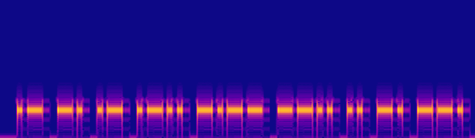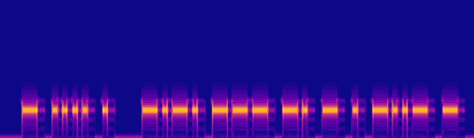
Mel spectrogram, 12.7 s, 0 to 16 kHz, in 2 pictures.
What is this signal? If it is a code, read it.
Morse code, heard as a keyed tone, about 18 wpm, 750 Hz. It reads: ANALYZING THE CONTEXT
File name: Morse / 18WPM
